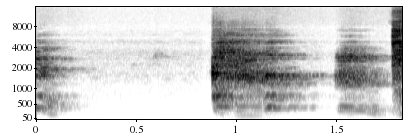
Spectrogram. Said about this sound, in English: starts coughing directly into my mouth. Oh my god, I cannot breathe. Did you just cough? There was something in my throat.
